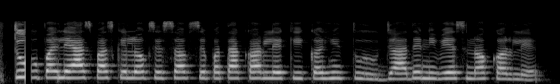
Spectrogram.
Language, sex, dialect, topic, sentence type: Magahi, female, Central/Standard, banking, statement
